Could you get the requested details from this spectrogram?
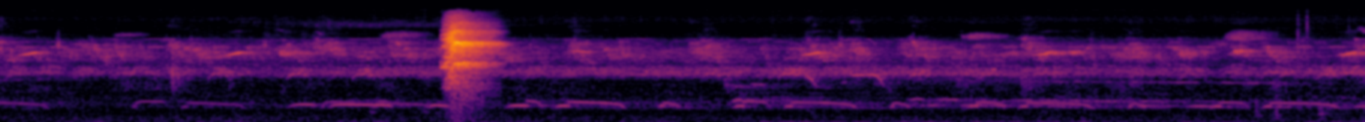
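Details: Rose-ringed parakeet with a single loud, grating screech early on, then a quieter chorus of other birds and repeated soft low whistles.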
